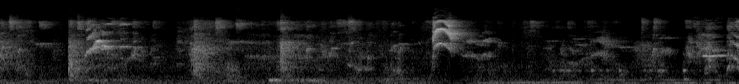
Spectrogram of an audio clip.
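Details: A breeding pair of cockatiels kept in an aviary, giving scattered harsh squawks and short chirps, with one louder screech near the middle and quieter chatter between calls.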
